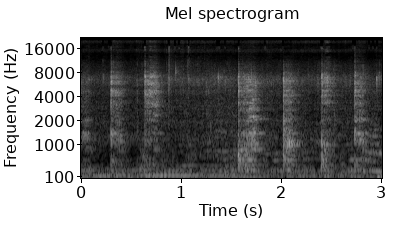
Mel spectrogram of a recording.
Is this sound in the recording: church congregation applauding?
no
